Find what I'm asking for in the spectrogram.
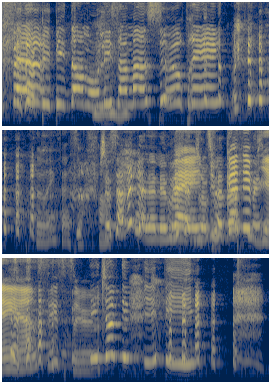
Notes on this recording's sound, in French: enregistré à l'Idéal mercredi le 4 octobre 2023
